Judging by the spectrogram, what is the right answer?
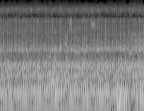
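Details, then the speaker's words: Car idling after the loose timing belt tensioner with a dead spring, which had been slapping, was fixed: steady, even, quiet idle with smooth low rumble and no slapping or ticking from the front; engine running healthy. "Also, do you guys notice anything different about how it sounds? It's pretty quiet, isn't it? I fixed the horrible sounding sound."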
